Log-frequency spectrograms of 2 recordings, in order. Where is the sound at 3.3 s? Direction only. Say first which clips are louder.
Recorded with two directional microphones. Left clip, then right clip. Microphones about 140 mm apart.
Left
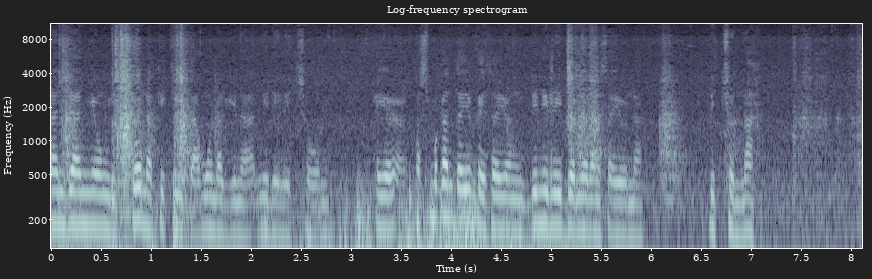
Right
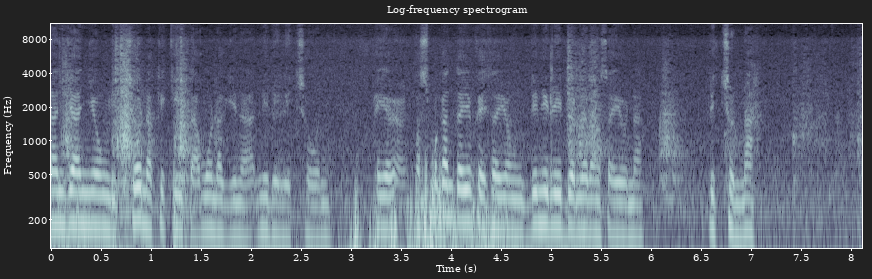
Right 1 dB; 30° right (ahead or behind).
